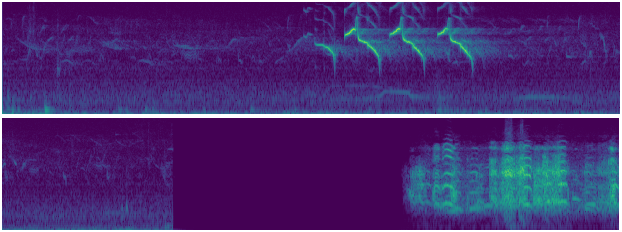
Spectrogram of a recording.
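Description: Flamingo calls: three quick, nasal, goose-like honks, each sliding sharply down in pitch. After a short silence comes a harsh, buzzy chattering burst.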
